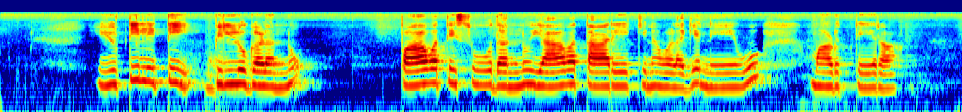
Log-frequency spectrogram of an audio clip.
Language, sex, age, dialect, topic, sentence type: Kannada, female, 18-24, Central, banking, question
